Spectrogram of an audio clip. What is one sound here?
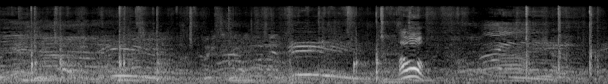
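A rubber ball smacks against a wall.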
